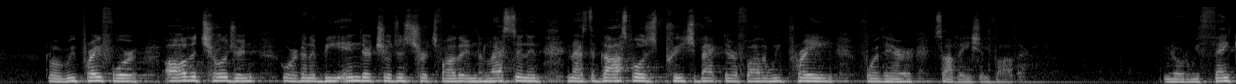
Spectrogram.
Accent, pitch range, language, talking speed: American, 115-150 Hz, English, 190 wpm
